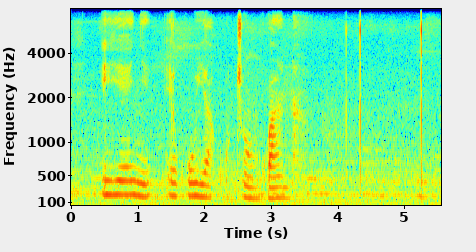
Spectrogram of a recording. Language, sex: Xhosa, female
